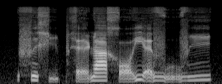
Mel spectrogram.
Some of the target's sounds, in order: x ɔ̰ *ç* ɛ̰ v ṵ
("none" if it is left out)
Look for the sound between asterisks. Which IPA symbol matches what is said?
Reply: j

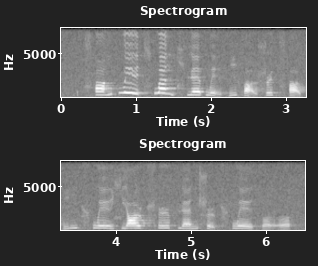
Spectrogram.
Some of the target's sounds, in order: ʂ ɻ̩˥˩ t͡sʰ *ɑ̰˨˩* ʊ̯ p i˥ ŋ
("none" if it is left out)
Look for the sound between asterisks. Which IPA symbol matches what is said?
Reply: ɑ̰˨˩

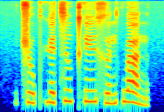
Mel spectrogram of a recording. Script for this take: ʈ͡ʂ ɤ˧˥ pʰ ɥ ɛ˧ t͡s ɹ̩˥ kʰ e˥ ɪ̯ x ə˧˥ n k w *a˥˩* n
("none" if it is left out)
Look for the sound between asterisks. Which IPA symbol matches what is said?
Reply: a˥˩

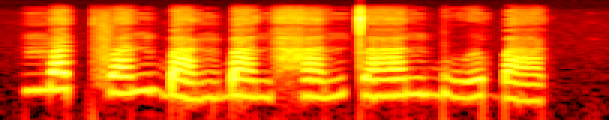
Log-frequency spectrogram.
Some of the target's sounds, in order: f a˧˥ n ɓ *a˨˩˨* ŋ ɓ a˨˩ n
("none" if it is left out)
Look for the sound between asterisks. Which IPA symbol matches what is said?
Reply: a˨˩˨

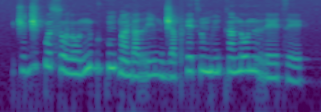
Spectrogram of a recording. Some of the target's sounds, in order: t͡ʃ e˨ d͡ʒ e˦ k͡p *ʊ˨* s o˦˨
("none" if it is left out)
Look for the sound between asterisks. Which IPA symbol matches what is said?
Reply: ʊ˦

